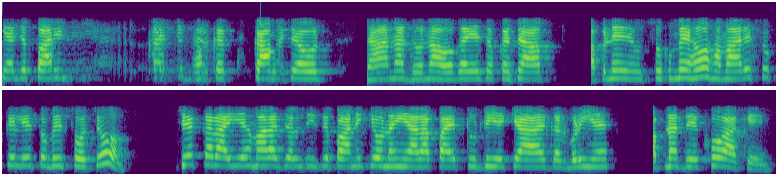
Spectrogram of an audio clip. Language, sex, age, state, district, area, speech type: Hindi, female, 60+, Uttar Pradesh, Ayodhya, rural, conversation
